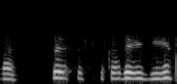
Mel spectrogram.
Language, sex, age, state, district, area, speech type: Hindi, female, 30-45, Bihar, Muzaffarpur, urban, conversation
